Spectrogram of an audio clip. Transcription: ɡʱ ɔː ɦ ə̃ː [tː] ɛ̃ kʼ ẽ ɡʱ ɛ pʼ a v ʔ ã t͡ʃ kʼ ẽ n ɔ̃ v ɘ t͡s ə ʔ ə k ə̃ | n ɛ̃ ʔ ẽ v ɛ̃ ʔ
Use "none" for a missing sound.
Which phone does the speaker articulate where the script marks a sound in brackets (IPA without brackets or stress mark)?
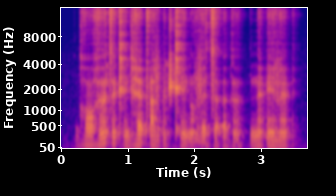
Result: t͡s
